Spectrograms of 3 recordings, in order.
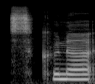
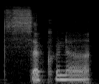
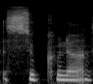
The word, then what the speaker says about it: Sukuna: the is it pronounced skuna and not sakuna yeah sukuna sorry worry good part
